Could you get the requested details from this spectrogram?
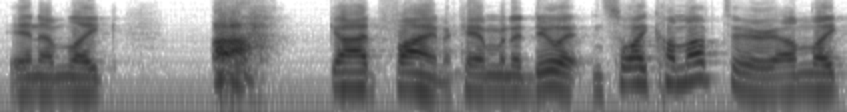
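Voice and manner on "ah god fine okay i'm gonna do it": retold grudging surrender, loud groaned start; exasperated giving in. Preacher replaying how they gave in to God, exasperated. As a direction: give in with a loud mock sigh, then settle.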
